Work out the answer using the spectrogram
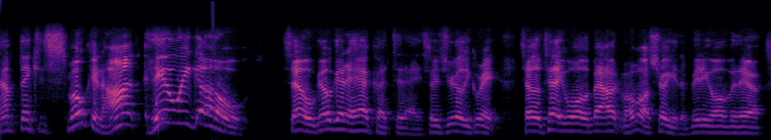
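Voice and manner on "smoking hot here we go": high, stretched-out excited cry; excited hype. Acted. Host hyping up his haircut trip, excited. Imagined excited reply to call.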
